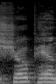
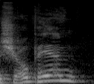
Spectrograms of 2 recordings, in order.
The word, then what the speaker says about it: Chopin: Chopin let's see Andrea boat says pronounces Chopin like chopping wood they spelled chopping wood wrong Beethoven is better than show pin don't tell my mom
